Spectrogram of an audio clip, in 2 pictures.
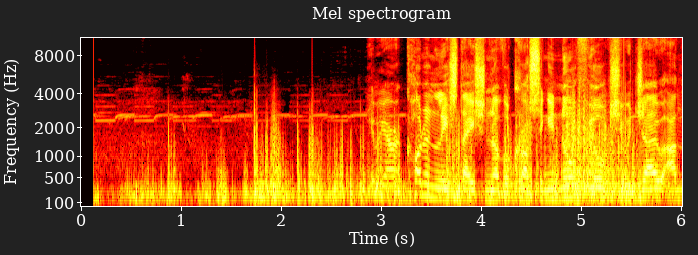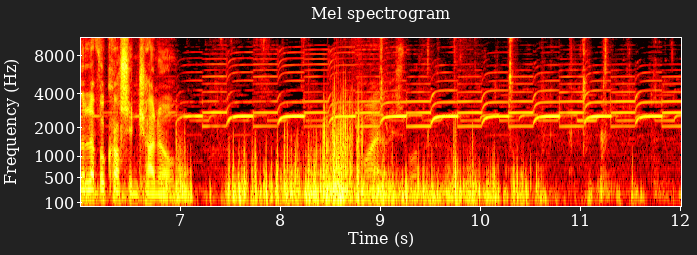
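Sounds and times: road traffic rumble: 0.2 - 12.0.

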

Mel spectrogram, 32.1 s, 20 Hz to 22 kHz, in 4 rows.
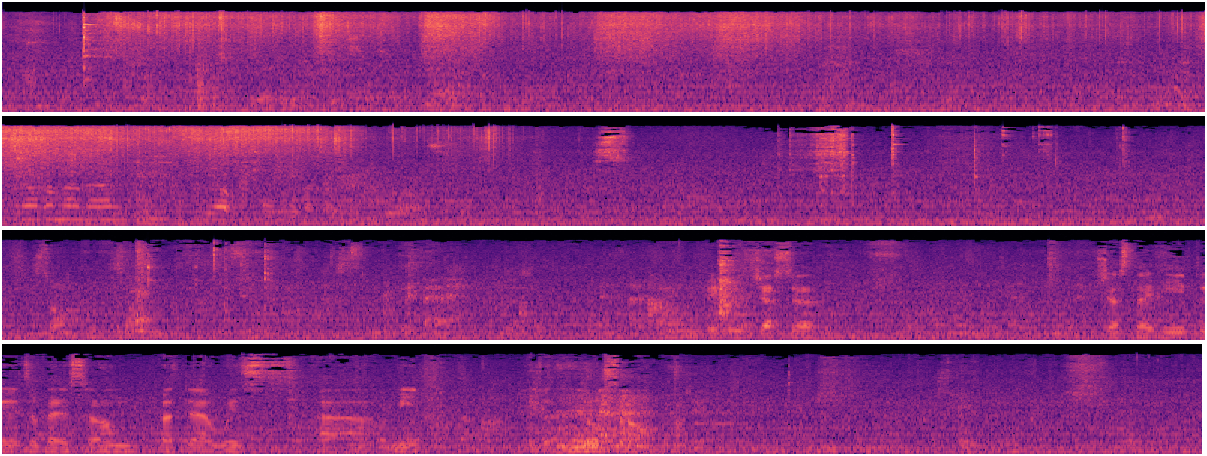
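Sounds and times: food sizzling: 0.0 - 11.8
steady low hum: 0.0 - 16.8
dishes clinking: 0.1 - 3.6.

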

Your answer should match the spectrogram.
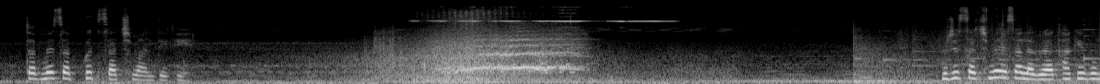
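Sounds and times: brake squeal: 3.0 - 8.5.

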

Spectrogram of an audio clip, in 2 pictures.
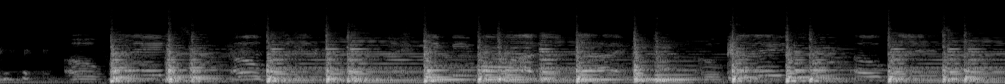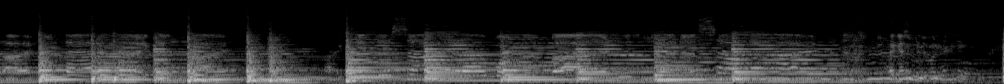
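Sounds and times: piano chords: 0.0 - 20.0
hand drum rhythm: 1.1 - 13.8.

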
